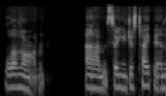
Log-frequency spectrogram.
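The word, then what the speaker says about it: Leamaneh: You can just type in Leamanah Castle, and it is an Irish word. So let me spell that for you. It is Leamenah. It is pronounced Leamanah.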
